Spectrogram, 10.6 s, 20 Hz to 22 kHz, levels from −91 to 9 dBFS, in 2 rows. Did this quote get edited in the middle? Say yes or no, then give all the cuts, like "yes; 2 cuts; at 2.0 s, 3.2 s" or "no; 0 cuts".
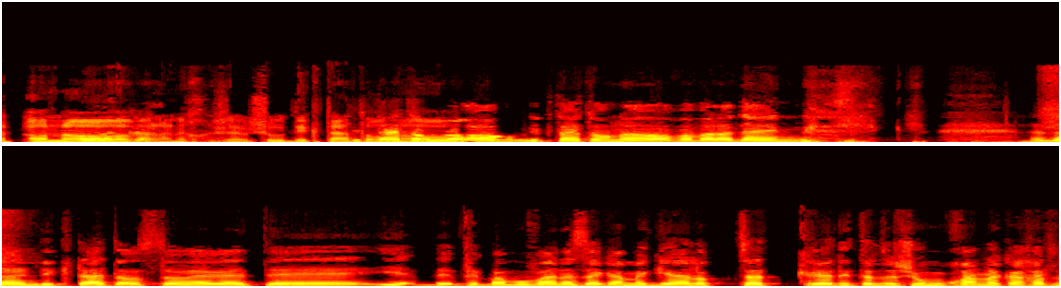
yes; 1 cut; at 9.2 s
